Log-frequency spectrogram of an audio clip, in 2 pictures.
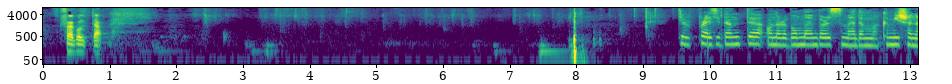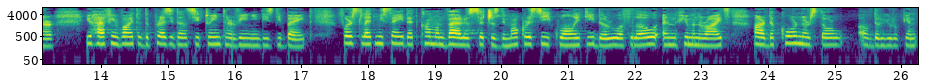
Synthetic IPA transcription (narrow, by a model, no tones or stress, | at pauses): fakult̪a̰ | d̪̥iɹpʰɹɛzidə̃ntɔnəɹəbəlˠmɛ̃mbə˞zmædə̃mkʰəmɪʃənə˞juɦævĩnvaɪtɨd̪̚ðəpʰɹɛzidə̃nsituɪ̃ntə˞vĩnɪ̃nðɪsd̥ɨbeɪtfɜ˞stlɛt̚miseɪðætkʰɑmə̃nvælˠjuz̥sʌt͡ʃæzdɛmɔkɹəsiːkʰw̥ɔlˠitiðəɹulɔvloɛ̃ndhjumə̃nɹaɪtsəɹðəkʰɔɹnəɹstɔɹ | ʔɔvðəjuɹopiə̃n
